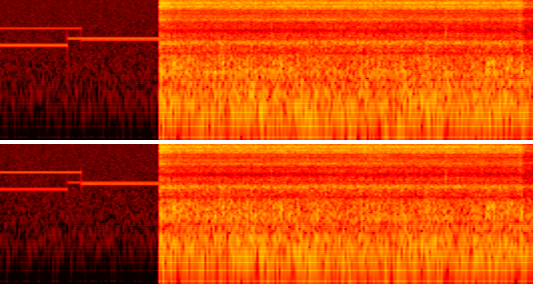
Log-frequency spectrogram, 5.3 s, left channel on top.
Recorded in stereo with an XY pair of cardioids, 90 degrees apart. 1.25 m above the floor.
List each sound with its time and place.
1.6 s boiling: 5° left, 1.0 m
